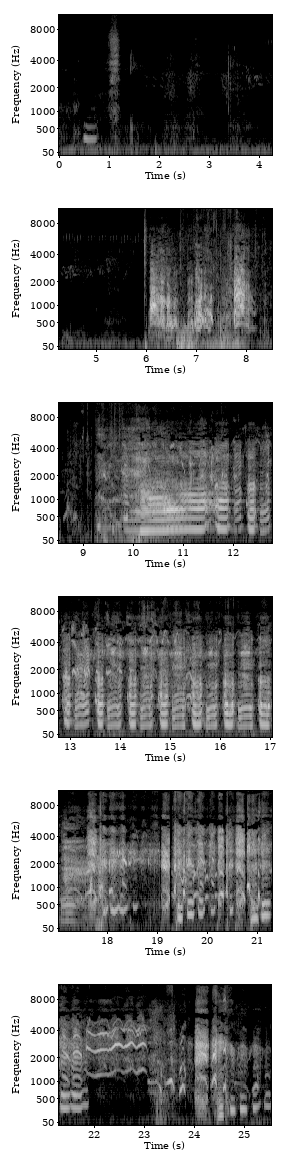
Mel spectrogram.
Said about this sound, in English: Hey, have you seen the video of the donkey that laughed at the boxer for hitting the electric fence?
